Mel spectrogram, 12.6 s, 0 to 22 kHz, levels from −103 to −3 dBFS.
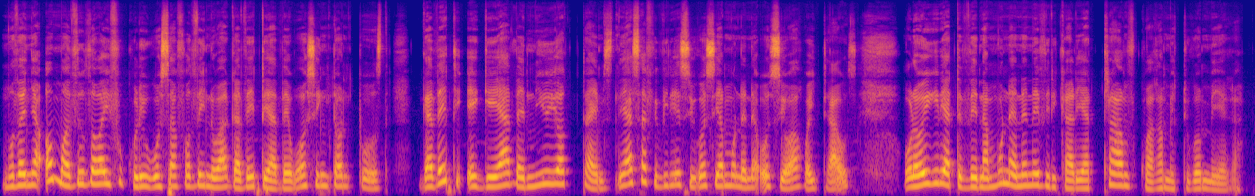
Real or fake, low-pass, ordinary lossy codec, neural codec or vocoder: real; none; none; none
